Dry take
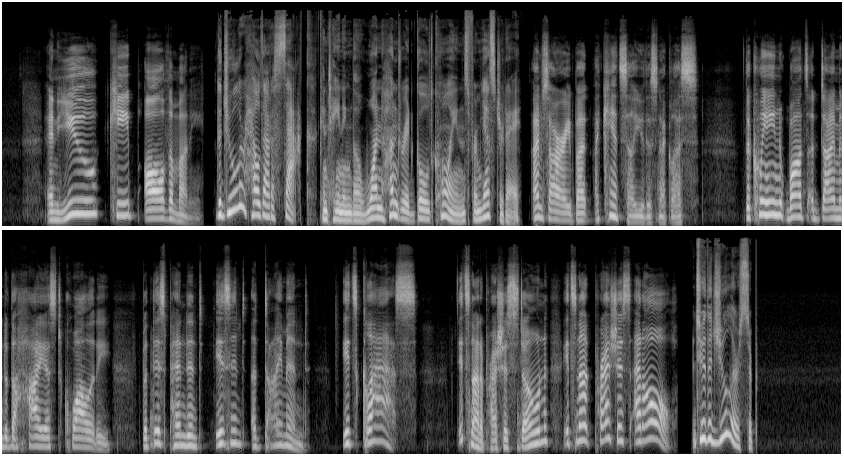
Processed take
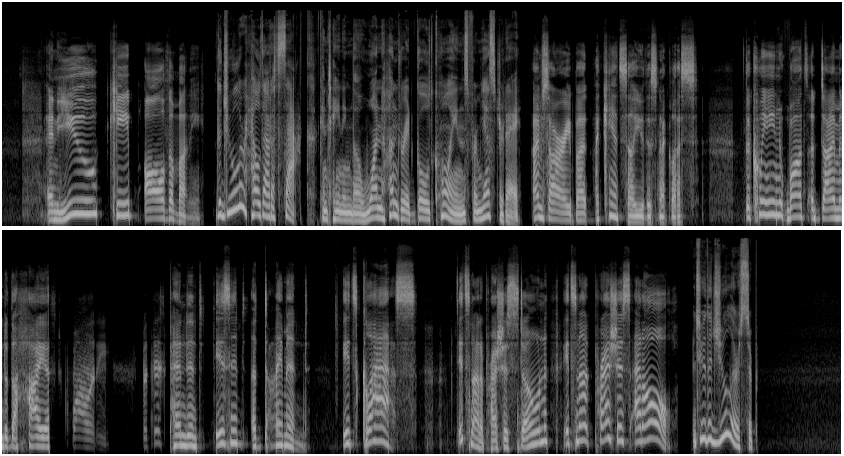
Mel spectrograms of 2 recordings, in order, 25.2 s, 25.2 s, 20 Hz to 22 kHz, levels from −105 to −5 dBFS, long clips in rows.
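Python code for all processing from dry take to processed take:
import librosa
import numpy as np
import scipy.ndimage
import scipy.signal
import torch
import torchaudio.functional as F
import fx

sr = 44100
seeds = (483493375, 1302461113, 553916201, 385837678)

y = fx.chain(x, sr, fx.peak_eq(hz=13000.0, db=8.5, octaves=0.94),
    fx.band_squash(depth_pct=100), at=(11.61, 12.07))
y = fx.chain(y, sr, fx.law_mismatch(coded='A'),
    fx.bandpass_q(hz=1600.0, q=5.5),
    fx.air_absorb(metres=160.0), at=(13.3, 15.12))
y = fx.level_steps(y, sr, step_db=18)
y = fx.notch(y, sr, hz=2900.0, q=13.0)
y = fx.band_squash(y, sr, depth_pct=40)
y = y * librosa.db_to_amplitude(-2.0)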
